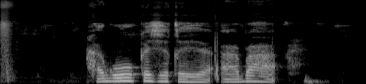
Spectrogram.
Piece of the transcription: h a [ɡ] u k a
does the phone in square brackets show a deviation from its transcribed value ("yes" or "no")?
no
